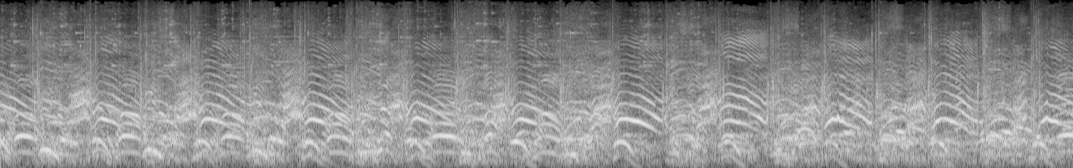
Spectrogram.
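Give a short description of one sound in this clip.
A large crowd of men and women chants loudly in rhythm, close by.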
